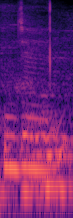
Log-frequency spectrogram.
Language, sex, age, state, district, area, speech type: Maithili, female, 45-60, Bihar, Madhubani, rural, spontaneous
